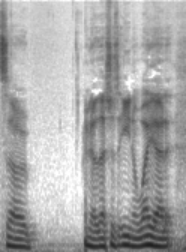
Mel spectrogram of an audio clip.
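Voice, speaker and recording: A man with a dark, mellow tone. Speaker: podcast co-host. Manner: conversational, casual.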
